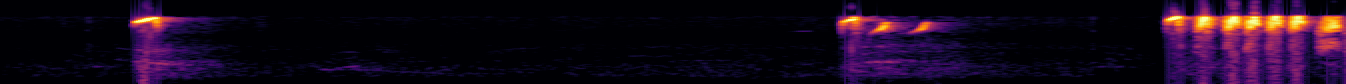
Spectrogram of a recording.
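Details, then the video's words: A Cinereous tit gives high, thin notes: a single sharp chip, a quick three-note burst, then a fast rattling run of about eight notes, with no other sounds. "Masteran Gelatik Batu Bahan Supaya Cepat Bunyi Gacor"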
